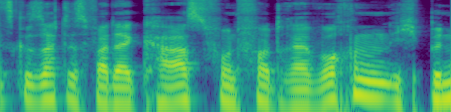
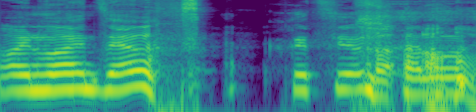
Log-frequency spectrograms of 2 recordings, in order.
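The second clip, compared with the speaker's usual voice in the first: giggling through words, higher; 8 semitones higher than usual.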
